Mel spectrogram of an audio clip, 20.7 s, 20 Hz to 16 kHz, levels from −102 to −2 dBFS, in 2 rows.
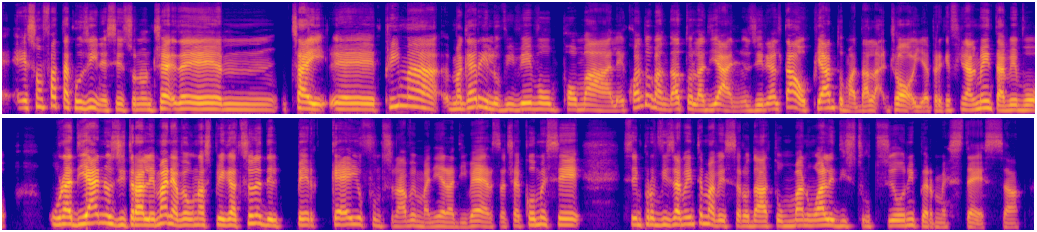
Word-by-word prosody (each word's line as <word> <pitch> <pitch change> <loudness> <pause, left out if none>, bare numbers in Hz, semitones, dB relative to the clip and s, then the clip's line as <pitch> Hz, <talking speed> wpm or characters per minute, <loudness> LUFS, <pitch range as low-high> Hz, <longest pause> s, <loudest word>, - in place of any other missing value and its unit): E 230 - -7
e 235 - 0
son 265 +3 -3
fatta 285 -1 +1
così, 225 +1 0
nel 160 -5 -5
senso, 175 +1 -6
non 180 0 -5
c'è 205 +5 +4
d - - -3
ehm, 185 -3 +1
sai, 185 -4 +6
ehm, 190 -1 +1
prima, 275 -2 +2
magari, 240 +7 0
lo 190 -3 -2
vivevo 190 +3 -1
un 175 -3 -9
po' 180 +1 -4
male; 155 -3 -3
quando 250 - -4
m'han 190 - -3
dato 190 +3 -3
la 165 -2 -1
diagnosi, 150 -3 -2
in 165 - -3
realtà, 195 +7 +1
ho - - -2
pianto, 220 +3 +1
ma 140 - -5
dalla 150 +1 -5
gioia, 140 -2 -1
perché, 155 +1 -8
finalmente, 185 +7 0
avevo 165 +1 -2 0.4
una 225 +1 +5
diagnosi 240 -1 +6
tra 200 0 +7
le 195 0 +5
mani, 260 +1 +8
avevo 195 0 +1
una 195 0 -1
spiegazione, 195 +5 +1
del 185 -5 0
perché 195 +2 -4
io 215 0 -3
funzionavo 160 -4 -9
in 170 - -11
maniera 145 0 -5
diversa. 145 +2 -3
Cioè, 170 0 -8
come 200 +5 -3
se 195 0 0 0.4
se, - - -9
improvvisamente, 210 +3 -2
m'avessero 170 -6 -3
dato 160 0 -2
un 165 - -9
manuale 180 +2 +1
di 170 - -10
istruzioni, 175 +3 -7
per 150 -4 -6
me 135 -1 -14
stessa 130 -1 -9
185 Hz, 185 wpm, -21 LUFS, 165-210 Hz, 0.4 s, mani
